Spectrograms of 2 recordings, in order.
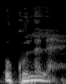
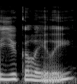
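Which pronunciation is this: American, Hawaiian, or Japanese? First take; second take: Hawaiian; American. First: It is said with Hawaiian-style vowels and sounds. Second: It is said with an American English pronunciation. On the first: "like the, Ja- the Hawaiian way" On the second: "I come to America and most people say ukulele"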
